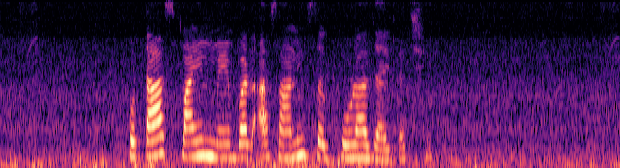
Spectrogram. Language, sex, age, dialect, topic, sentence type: Maithili, female, 25-30, Southern/Standard, agriculture, statement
